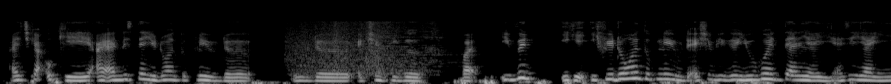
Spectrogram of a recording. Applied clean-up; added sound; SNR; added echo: classical method Wiener filter.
